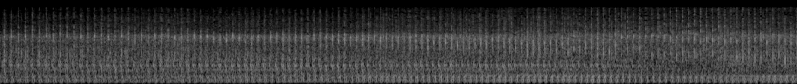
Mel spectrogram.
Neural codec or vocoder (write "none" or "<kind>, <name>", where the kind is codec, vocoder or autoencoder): none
